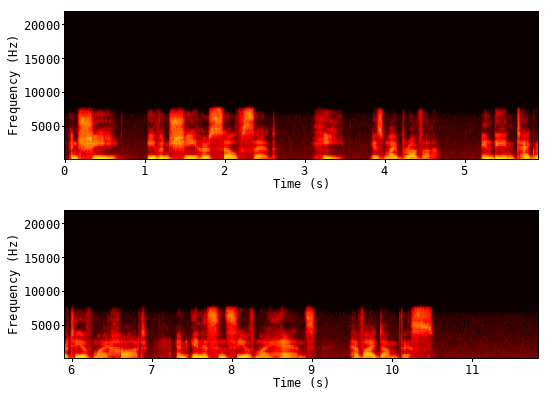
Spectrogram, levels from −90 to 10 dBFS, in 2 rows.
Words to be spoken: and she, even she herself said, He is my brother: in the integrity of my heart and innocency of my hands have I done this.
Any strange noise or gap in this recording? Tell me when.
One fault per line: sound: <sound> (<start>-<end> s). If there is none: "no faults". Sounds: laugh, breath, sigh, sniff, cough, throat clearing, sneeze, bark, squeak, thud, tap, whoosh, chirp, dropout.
no faults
